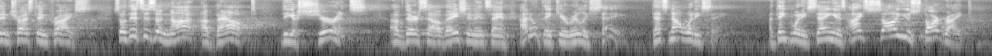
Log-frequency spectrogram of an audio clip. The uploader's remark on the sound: Sunday Message recorded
